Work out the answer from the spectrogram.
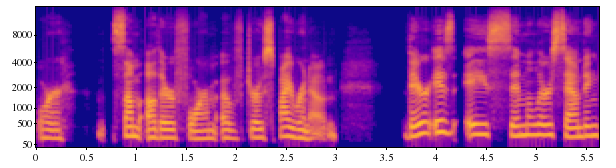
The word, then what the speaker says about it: drospirenone: Drospirenone has 4 syllables. Droe, like a drone. Spy, as in James Bond is a fictional spy for the British Secret Service. And Roger Moore, by the way, is my favorite James Bond. Like rug, and known like birth control pills are known to prevent pregnancy. Put all 4 syllables together and you get drospirenone. Drospirenone. Emphasize SPYE. See if you can hear the emphasis when I say it again.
